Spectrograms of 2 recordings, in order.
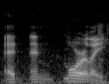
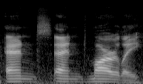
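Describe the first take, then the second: First: "Morley" said with an "or" sound, as in more; "Morley" with a rounded "or", said carefully; corrected name. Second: "Marley" said with an "ar" sound, as in car; "Marley" with an open "ar", then self-corrected; wrong name. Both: Real, not acted. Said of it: "Morley, totally".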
